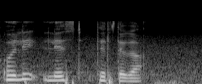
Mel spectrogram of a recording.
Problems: constant background noise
